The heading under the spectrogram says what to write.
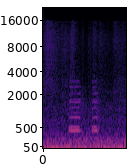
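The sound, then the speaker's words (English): A driver gives two short car horn beeps in quick succession to a friend driving by, each a bright harmonic tone around half a second long, over a steady low rumble of traffic or engine noise. “Yeah, I give him the double beep to turn around and go to the Tavernooch.”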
